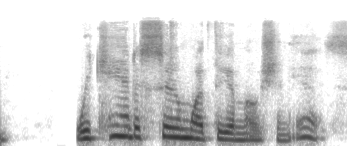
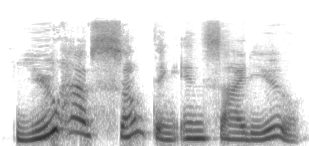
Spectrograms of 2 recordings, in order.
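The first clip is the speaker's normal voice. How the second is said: usual speaking voice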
